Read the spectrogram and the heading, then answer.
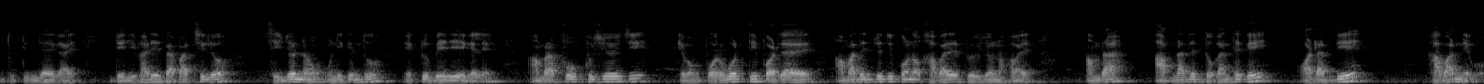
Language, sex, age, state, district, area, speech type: Bengali, male, 60+, West Bengal, North 24 Parganas, urban, spontaneous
